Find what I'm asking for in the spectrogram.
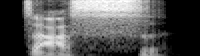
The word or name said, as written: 扎实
